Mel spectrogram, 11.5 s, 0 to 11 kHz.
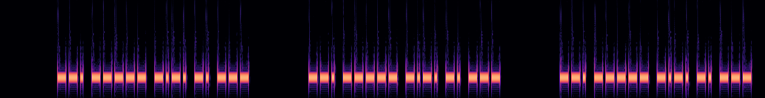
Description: Morse code, heard as a keyed tone, about 28 wpm, 700 Hz. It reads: G0CNO G0CNO G0CNO
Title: DXCC-100 Call Signs - 5 Characters - Repeated 3x - 28wpm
